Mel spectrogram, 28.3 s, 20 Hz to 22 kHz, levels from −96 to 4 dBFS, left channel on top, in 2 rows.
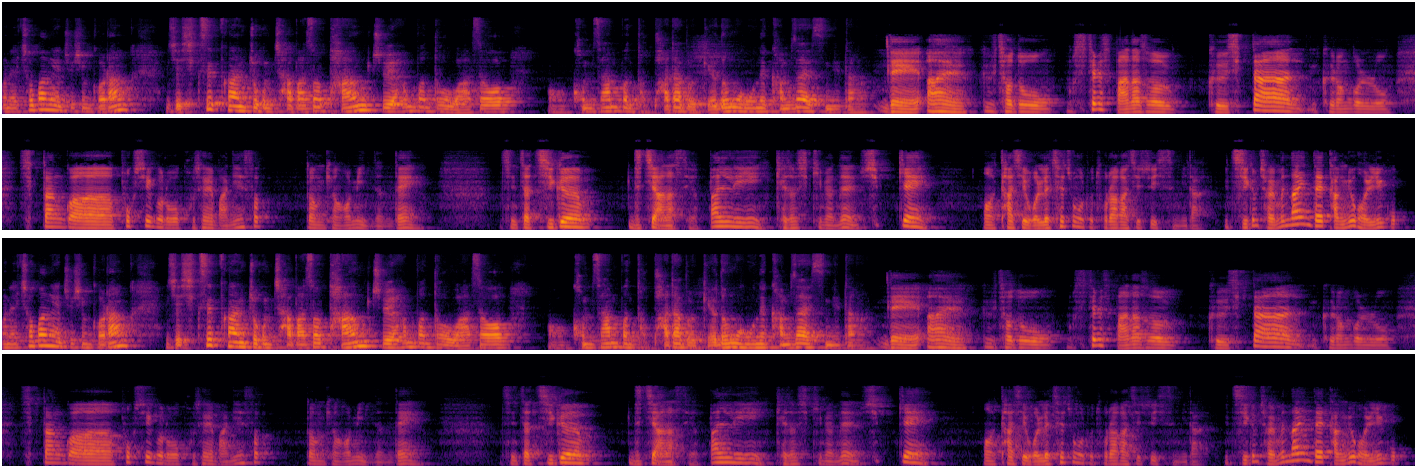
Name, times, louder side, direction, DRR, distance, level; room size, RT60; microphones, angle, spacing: voice 1, 0.0-5.2 5.5-8.7, right 1 dB, 70° right, 5 dB, 2.2 m, -29 dB
voice 2, 8.8-11.7 12.1-16.7 17.2-18.3 18.6-20.0 20.4-23.4 23.9-26.1 26.4-28.1, left 4 dB, 90° left, 9 dB, 0.7 m, -32 dB
13.5 x 13.5 x 4.9 m, 0.41 s
head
